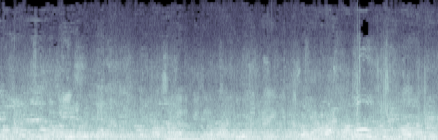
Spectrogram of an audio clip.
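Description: Many children's voices chattering at once, with music playing underneath: low bass notes held and changing every second or so.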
